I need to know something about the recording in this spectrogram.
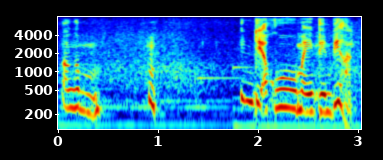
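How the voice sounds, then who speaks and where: A man's voice: extremely high pitch, normal speed, soft background music. A man playing a muddled Indian moneylender in a radio comedy, speaking in broken, pidgin-like phrases. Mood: complaining, puzzled. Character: muddled Indian moneylender complaining about a runaway debtor. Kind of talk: radio comedy drama acting.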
